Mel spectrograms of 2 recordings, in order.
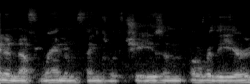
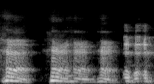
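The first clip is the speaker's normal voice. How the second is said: very slow, drawn-out heh laugh, each heh stretched; 6 semitones higher, 4 dB louder than usual. Recalling your reaction on seeing one in town years ago, imitating a Squidward laugh. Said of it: "like a halfway Squidward".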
